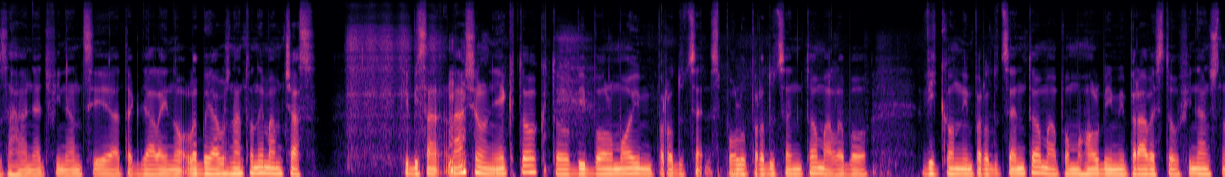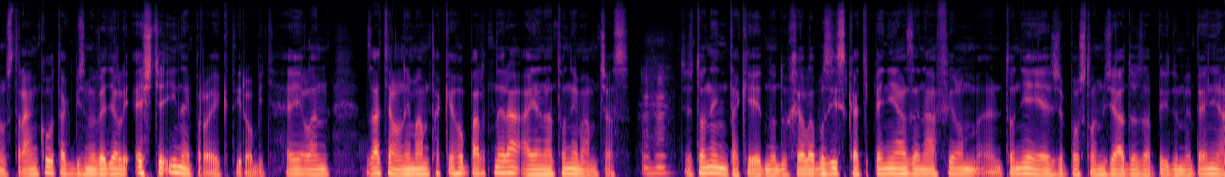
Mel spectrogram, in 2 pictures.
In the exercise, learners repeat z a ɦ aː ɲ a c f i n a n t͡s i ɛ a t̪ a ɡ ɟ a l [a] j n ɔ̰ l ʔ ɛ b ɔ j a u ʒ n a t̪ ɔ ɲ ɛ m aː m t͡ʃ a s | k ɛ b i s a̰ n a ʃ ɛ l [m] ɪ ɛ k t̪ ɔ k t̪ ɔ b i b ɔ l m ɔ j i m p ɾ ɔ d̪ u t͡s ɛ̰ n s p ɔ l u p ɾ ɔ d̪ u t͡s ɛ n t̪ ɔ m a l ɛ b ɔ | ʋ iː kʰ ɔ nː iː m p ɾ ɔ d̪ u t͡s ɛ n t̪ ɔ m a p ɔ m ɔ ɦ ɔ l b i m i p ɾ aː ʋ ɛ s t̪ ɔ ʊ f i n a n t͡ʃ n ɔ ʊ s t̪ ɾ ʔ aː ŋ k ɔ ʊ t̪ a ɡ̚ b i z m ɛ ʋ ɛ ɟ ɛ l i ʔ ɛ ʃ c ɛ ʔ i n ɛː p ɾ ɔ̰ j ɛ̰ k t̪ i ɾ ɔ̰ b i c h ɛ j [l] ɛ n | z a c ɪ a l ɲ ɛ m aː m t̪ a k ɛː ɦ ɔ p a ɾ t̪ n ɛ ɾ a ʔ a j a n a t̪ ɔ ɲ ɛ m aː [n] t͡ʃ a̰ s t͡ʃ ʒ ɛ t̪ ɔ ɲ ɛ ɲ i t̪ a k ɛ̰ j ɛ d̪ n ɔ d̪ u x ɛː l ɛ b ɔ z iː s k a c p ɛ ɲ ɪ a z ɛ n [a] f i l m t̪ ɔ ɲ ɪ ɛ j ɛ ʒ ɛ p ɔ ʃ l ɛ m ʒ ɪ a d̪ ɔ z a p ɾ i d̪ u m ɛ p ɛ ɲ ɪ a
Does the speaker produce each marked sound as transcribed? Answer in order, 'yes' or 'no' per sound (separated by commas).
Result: no, no, yes, no, yes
